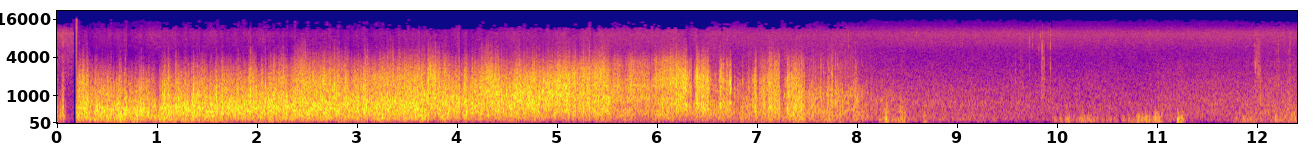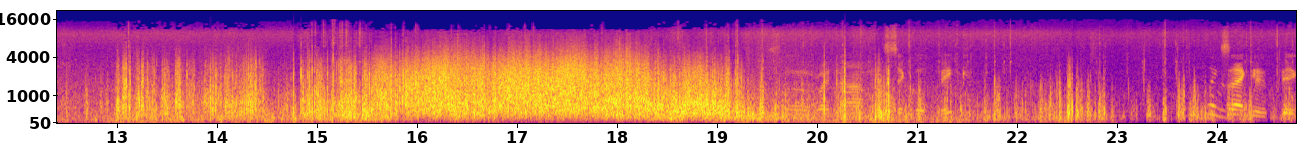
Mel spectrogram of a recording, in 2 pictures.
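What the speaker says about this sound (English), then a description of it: "It's freaking windy!" Strong, gusting wind on a hiking trail in Hong Kong roars loudly across the microphone, with a brief lull midway before the buffeting surges back just as hard.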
